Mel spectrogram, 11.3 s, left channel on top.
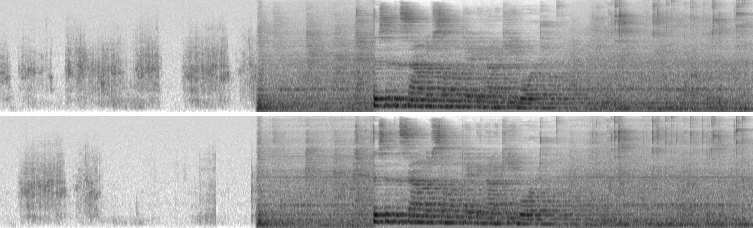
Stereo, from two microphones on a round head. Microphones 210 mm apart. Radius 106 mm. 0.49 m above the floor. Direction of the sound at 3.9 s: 85° right.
